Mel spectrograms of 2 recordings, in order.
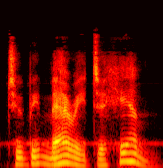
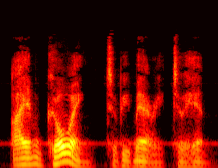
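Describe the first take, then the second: First: Soft, gentle and even; gentler voice. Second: Said in the usual way. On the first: A narrator's reading. Estella softly repeating her news to Pip, gentle. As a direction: say it kindly, softening it. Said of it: "she said again in a gentler voice". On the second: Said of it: "Then she said".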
